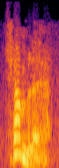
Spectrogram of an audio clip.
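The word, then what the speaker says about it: Cholmondeley: Being an American, he had no reason to know that the name Chuml is in no way pronounced the way it is spelled. Joe, I never thought of that. Chumlay.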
